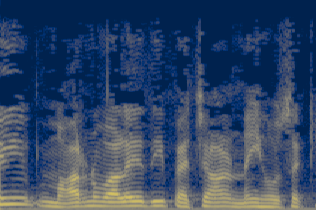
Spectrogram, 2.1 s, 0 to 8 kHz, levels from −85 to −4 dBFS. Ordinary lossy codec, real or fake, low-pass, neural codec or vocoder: none; real; 7.2 kHz; none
